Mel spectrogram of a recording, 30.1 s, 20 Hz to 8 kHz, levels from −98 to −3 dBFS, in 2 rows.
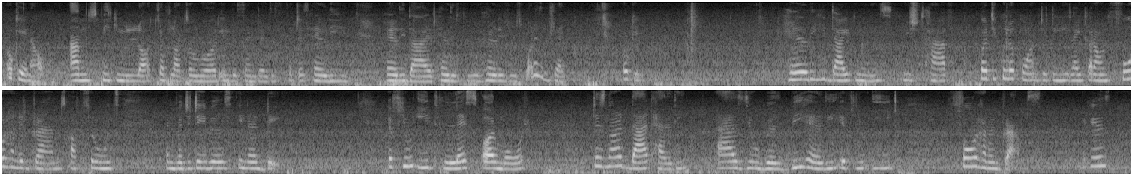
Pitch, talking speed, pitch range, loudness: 230 Hz, 135 wpm, 215-255 Hz, -30 LUFS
